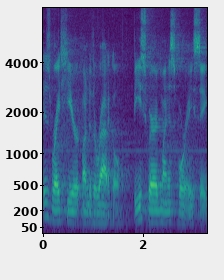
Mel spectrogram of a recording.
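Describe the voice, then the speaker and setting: The speech moves at a moderate pace, with noticeable background noise and audible room echo. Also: man. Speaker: math teacher. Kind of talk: lecture.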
